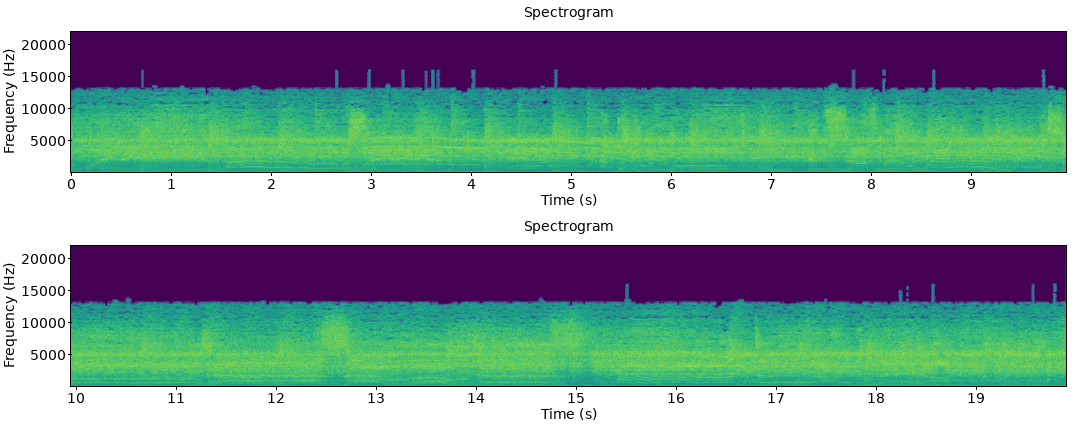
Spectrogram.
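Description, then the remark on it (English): A loud, dense wash of concert sound: the crowd singing the last song of the night together over booming low-end music, steady and unbroken from start to finish with occasional yells rising out of the mix. “The crowd sung very loud.”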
